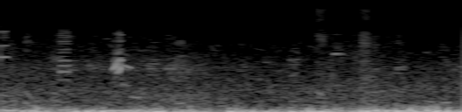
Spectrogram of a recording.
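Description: Outdoor air with a steady rumble of wind on the microphone and a few short, high bird calls near the start.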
